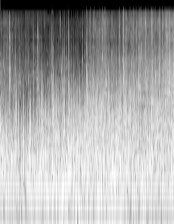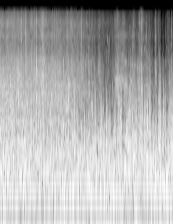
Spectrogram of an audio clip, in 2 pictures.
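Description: Steady loud rushing of wind buffeting the microphone aboard a small boat on the water.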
